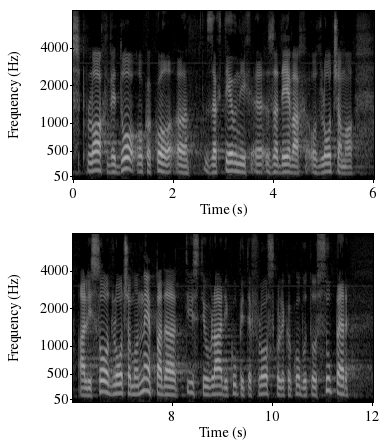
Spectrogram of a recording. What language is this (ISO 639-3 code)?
slv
